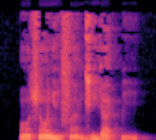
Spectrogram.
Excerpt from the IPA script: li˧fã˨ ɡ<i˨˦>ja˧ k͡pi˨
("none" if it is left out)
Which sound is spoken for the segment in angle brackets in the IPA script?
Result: i˨˦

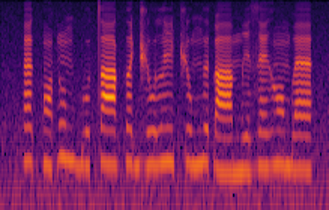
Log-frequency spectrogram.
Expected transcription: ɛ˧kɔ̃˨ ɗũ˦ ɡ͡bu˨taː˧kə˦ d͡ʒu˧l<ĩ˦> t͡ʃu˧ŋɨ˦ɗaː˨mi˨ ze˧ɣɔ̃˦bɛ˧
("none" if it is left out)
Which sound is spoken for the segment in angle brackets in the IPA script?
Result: ĩ˦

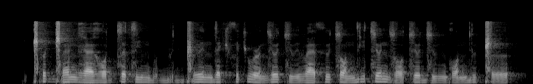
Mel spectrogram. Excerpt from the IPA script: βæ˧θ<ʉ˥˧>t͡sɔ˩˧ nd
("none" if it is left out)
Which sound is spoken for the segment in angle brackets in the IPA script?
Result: ʉ˥˧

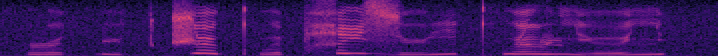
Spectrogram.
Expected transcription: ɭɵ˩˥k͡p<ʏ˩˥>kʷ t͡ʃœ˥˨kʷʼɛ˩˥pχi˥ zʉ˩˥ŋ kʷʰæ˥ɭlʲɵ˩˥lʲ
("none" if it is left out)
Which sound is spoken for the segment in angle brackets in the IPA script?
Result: y˩˥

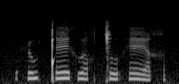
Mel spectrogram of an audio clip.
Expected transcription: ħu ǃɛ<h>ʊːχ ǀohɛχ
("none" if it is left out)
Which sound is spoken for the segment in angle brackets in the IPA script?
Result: x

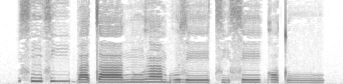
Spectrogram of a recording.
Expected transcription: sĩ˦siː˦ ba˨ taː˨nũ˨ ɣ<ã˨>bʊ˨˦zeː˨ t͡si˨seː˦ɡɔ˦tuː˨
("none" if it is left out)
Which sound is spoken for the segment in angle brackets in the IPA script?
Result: ã˦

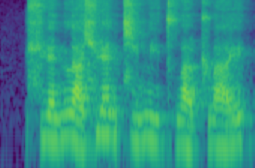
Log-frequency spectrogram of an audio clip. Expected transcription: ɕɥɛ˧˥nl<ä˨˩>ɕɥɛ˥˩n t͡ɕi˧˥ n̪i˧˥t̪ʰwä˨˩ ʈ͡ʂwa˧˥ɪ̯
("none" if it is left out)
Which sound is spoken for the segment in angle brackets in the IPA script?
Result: ä˨˩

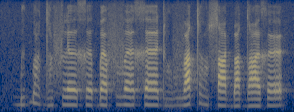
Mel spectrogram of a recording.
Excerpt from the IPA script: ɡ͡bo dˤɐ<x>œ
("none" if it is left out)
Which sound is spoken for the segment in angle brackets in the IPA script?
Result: x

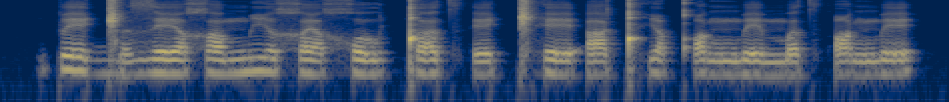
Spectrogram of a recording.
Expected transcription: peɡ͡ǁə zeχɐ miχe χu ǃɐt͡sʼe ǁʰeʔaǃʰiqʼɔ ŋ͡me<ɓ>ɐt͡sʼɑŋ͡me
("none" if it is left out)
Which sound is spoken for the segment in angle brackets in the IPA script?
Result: m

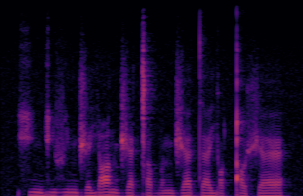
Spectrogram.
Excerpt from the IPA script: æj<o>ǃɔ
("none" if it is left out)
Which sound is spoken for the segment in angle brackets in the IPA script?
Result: ɔ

